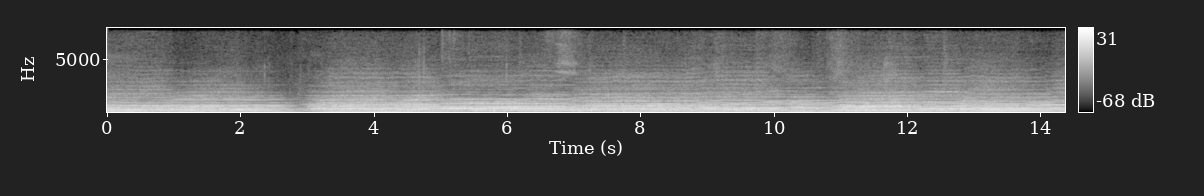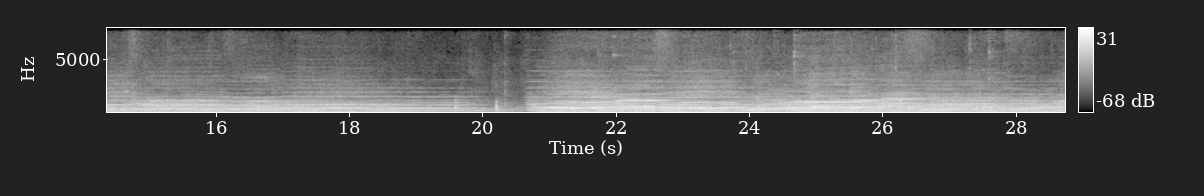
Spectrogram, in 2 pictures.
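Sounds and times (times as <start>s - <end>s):
handbells playing a hymn: 0.0s - 28.7s
chimes: 20.7s - 28.7s.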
